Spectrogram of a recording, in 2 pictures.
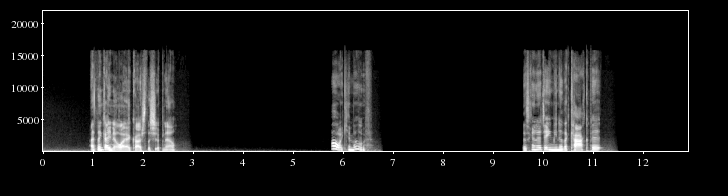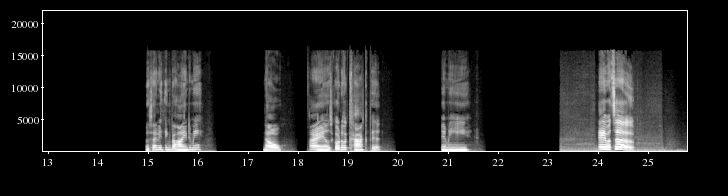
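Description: A young woman speaks with animation into a microphone, in short bursts with pauses.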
